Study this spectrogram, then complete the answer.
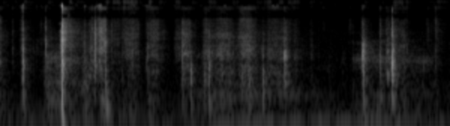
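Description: Corner rounder punch nipping the corners of a paper journaling card, several sharp close clicks and crunches in quick succession with light handling rustle between them.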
